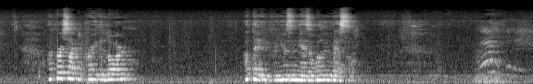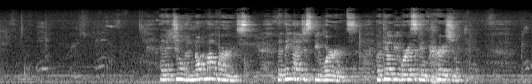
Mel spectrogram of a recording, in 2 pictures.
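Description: A woman sings into a microphone in short phrases, heard through loudspeakers in an echoing room.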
